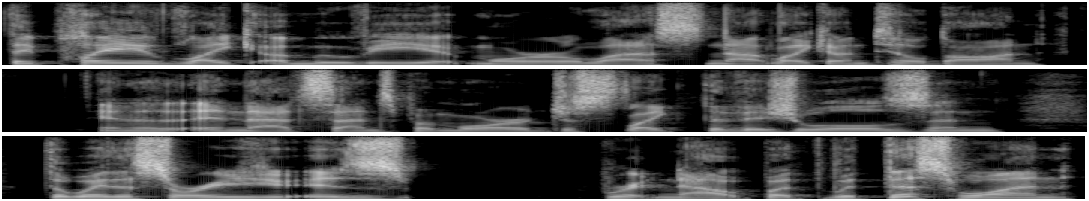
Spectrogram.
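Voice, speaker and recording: A man's voice: medium pitch, steady tone, measured pace, no room sound, studio quality. A man co-hosting a podcast, giving casual, wry and opinionated commentary. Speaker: podcast co-host. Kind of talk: casual film and game commentary.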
